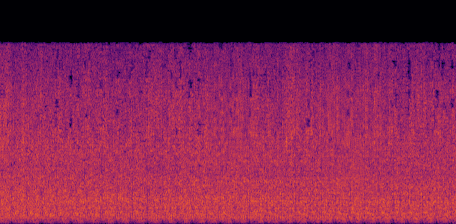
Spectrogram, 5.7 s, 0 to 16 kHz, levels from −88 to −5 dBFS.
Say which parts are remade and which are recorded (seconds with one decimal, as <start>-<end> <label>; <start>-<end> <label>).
0.0-2.6 recorded; 2.6-3.2 remade; 3.2-4.0 recorded; 4.0-4.8 remade; 4.8-5.7 recorded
